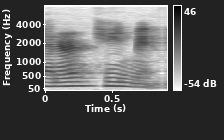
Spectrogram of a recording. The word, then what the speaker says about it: entertainment: So we're not pronouncing this T here, entertainment.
